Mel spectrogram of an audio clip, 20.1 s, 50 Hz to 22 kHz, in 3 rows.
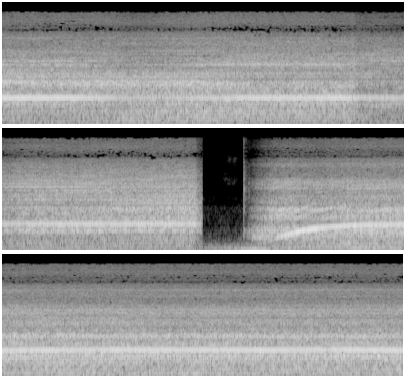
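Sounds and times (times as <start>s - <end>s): blower fan motor whining: 0.0s - 10.1s, 10.7s - 20.0s.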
